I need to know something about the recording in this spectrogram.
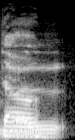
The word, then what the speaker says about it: Malkoon: AJ Dobson, Jacob Malkoon. How do you say it? Malkoon.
